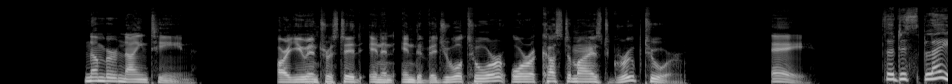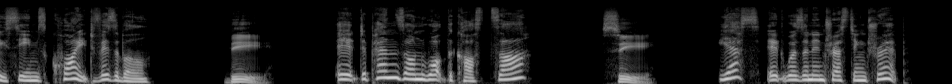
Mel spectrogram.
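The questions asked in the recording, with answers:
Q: Are you interested in an individual tour or a customized group tour?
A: B: It depends on what the costs are.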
